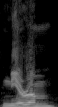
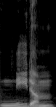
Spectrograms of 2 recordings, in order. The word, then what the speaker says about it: Niram: So it's like it's not Needham and it's Niram.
